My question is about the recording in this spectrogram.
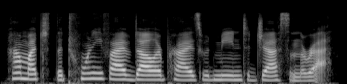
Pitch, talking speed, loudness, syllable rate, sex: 220 Hz, 240 wpm, -19 LUFS, 5.4 syllables/s, female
